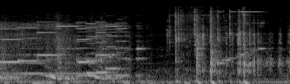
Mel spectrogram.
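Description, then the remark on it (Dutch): A bright coin sound effect marking a second coin: shimmering, chiming tones ring out first, then a quick run of sharp metallic clinks like coins dropping, fairly loud with no voices over it. “Hier komt je tweede muntje.”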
